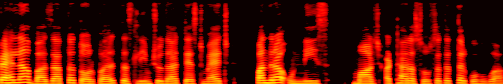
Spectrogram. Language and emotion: Urdu, neutral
